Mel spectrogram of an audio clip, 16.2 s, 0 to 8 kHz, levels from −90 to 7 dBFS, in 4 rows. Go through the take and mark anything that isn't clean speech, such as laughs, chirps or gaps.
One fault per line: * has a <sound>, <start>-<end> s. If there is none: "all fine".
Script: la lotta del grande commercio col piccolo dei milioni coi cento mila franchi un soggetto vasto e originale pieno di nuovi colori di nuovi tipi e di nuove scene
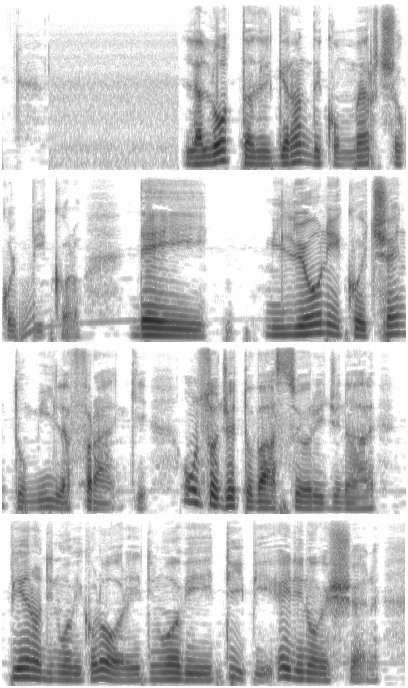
all fine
